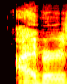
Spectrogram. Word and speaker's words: Ibers: You're working with Professor James Ibers, I think is how you pronounce it.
